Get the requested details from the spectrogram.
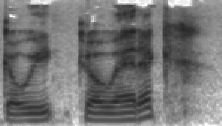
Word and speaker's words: Goetic: And we haven't even started to scratch the surface of Enochian or, will I pronounce it right, Goetic? – Yeah, that'll do.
